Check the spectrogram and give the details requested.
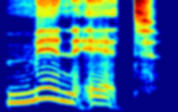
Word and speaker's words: minute: How do we pronounce that? We say minit.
